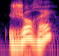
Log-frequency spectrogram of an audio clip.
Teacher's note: final S not pronounced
